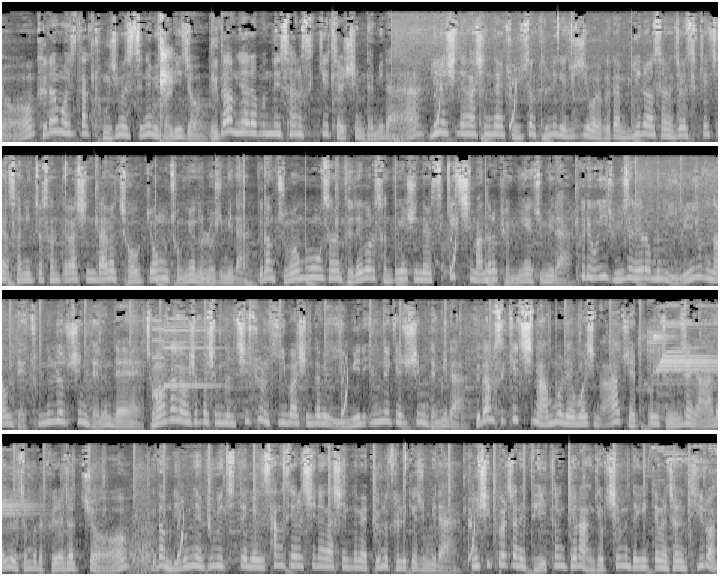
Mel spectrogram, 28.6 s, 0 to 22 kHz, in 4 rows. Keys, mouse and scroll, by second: 2.7 click, 3.9 click, 4.7 click, 6.2 click, 7.1 click, 8.3 click, 8.8 click, 9.3 click, 10.8 click, 12.7 click, 14.8 click, 15.4 click, 16.5 click, 17.3 click, 17.7 click, 18.5 2, 18.8 click, 20.5 click, 26.0 click.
